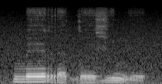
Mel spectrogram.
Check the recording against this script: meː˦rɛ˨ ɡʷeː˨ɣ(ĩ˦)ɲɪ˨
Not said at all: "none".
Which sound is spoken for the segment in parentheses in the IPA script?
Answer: i˦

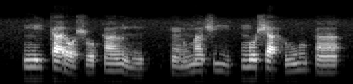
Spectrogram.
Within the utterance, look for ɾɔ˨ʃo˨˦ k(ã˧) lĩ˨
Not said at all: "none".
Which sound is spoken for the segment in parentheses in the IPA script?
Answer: ã˧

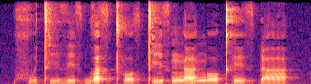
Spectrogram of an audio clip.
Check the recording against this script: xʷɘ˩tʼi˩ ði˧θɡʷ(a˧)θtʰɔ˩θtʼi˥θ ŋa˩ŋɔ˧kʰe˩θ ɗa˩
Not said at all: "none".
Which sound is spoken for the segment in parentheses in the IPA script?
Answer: a˥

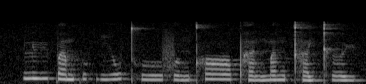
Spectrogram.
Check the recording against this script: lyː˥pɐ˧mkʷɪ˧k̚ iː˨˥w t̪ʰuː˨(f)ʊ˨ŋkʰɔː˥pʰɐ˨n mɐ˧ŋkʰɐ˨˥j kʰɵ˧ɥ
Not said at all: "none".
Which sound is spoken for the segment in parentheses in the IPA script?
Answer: f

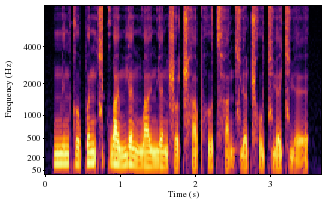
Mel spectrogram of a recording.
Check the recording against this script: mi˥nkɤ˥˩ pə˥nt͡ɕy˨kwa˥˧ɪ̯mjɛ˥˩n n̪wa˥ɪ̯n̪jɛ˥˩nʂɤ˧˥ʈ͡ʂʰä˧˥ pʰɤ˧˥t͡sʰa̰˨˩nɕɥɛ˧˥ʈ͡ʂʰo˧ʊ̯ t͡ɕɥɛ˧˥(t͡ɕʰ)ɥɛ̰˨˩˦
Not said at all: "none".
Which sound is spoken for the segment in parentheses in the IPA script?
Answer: t͡ɕ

